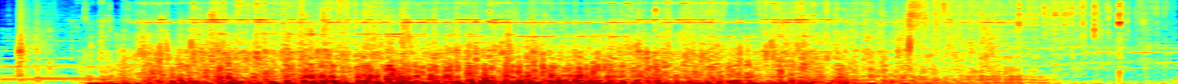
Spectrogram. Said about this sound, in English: Here, help me shift this door.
